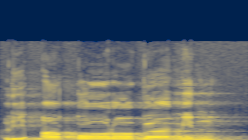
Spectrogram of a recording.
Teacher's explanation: ada huruf qaf sukun, namanya qalqalah sugro. Karena mati di tengah kalimat kita pantulkan li'aqraba min, nun sukun bertemu ha, idhar halqi, kita baca jelas tanpa mendengung.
